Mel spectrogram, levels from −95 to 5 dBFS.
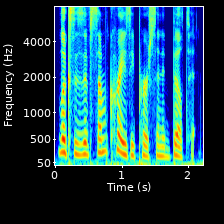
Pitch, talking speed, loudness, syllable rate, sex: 205 Hz, 240 wpm, -20 LUFS, 5.4 syllables/s, female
